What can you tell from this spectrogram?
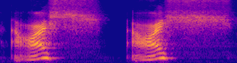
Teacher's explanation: Sheen will get sip of rakhawa, and you are not giving any shape to your lips while you're saying sheen.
